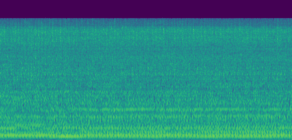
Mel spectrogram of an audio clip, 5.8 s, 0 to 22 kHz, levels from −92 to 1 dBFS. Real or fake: real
